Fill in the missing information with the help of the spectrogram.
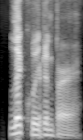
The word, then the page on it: liquidambar: American English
